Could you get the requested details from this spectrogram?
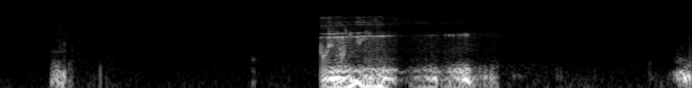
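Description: A long, low, drawn-out growl with a whining edge and a few small gurgles: hunger stomach growling.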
